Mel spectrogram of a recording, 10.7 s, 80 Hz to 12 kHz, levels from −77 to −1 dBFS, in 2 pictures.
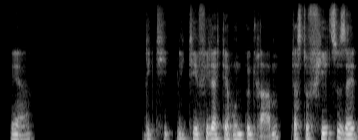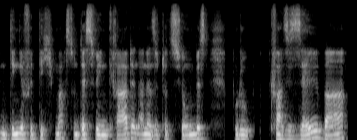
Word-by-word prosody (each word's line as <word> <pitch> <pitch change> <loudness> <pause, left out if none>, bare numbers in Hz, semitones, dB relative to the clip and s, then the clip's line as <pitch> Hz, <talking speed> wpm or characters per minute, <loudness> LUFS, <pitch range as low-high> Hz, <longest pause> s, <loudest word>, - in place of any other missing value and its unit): Ja. 115 0 -5 1.7
Liegt 110 0 -10
hie 120 -1 -10
liegt 120 +1 -9
hier 120 -2 0
vielleicht 125 -1 0
der - - 0
Hund 115 +1 -1
begraben, 125 +2 -5 0.2
dass - - -1
du - - -2
viel 130 +1 -1
zu 130 +4 0
selten 120 -2 +1
Dinge 120 +2 +6
für 120 0 -3
dich 115 0 -6
machst 125 0 -4
und 115 - +1
deswegen 115 -2 +4
grade 115 +6 +1
in 130 - 0
einer 115 -1 +3
Situation 105 0 0
bist, 130 0 +1 0.3
wo 115 - -2
du 110 -1 0 0.3
quasi 105 -2 +1
selber 115 +4 +2
120 Hz, 160 wpm, -23 LUFS, 110-125 Hz, 1.7 s, Dinge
